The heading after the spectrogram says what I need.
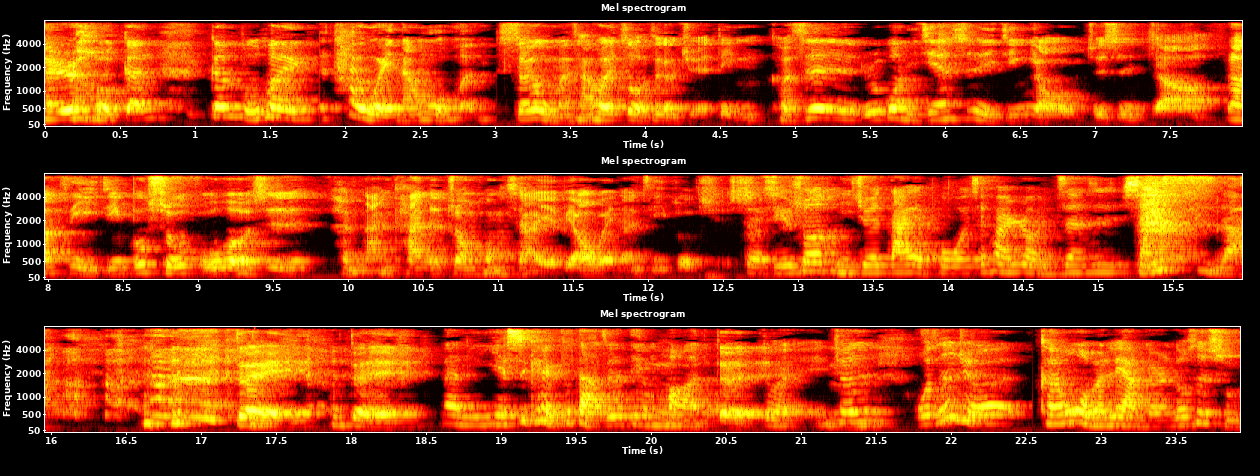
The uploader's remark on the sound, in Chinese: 很抱歉目前持續調整錄音環境及設備。但還沒有辦法錄製出很好的音質。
